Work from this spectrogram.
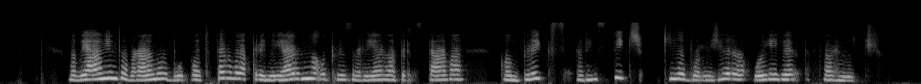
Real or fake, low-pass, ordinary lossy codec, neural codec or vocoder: fake; 7.2 kHz; none; codec, 16 kHz, 0.5 kbps, FreqCodec, smaller model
